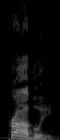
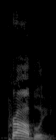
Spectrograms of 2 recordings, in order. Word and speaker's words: probably: but a probably probably we're pronouncing a word that's spelled with three syllables as a two- syllable word keeping it quick and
